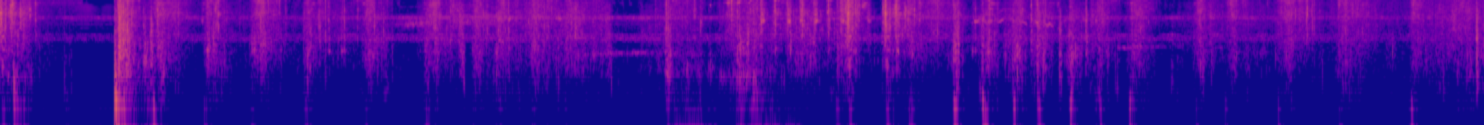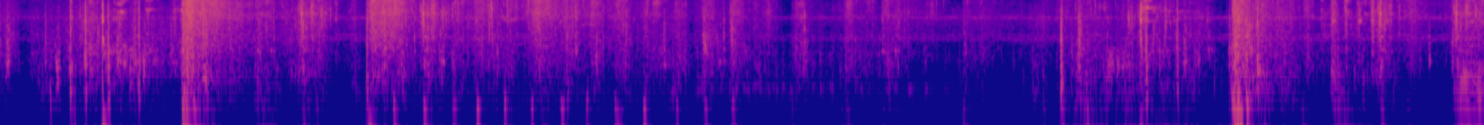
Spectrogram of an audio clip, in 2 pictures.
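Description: Footsteps tread through grass and dirt outdoors.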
